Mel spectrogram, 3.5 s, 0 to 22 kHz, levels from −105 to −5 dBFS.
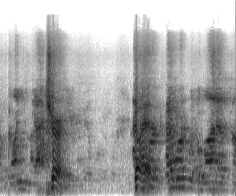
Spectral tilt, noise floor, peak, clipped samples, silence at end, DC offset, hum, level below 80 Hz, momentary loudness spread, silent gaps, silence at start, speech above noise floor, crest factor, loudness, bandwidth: -3 dB/octave; -53 dBFS; -2 dBFS; under 0.1%; 0 s; under 0.1%; none; -60 dBFS; 12 LU; none; 0 s; 34 dB; 18 dB; -19 LUFS; 12.5 kHz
